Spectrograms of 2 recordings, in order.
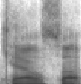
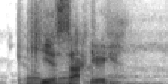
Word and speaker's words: Kiyosaki: Robert Kawasaki. What is it? Robert Kawasaki? Am I pronouncing that right? Kiyosaki. Kawasaki is the motorcycle, I think.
